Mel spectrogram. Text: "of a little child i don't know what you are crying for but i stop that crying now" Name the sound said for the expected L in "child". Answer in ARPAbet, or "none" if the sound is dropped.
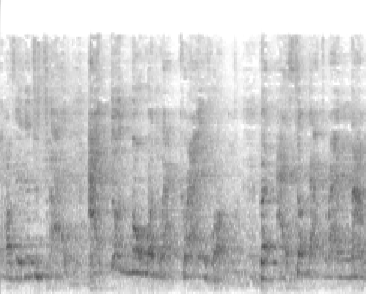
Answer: none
